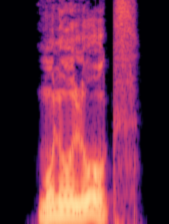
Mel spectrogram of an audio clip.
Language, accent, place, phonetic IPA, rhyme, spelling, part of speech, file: German, Germany, Berlin, [monoˈloːks], -oːks, Monologs, noun, De-Monologs.ogg
- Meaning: genitive singular of Monolog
